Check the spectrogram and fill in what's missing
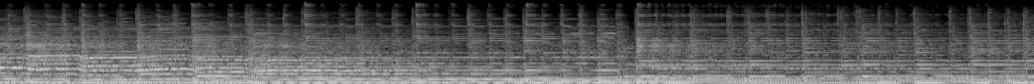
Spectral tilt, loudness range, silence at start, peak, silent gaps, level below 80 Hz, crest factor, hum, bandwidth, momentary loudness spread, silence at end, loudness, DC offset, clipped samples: -6 dB/octave; 4 LU; 0 s; -2 dBFS; none; -22 dBFS; 14 dB; none; 19 kHz; 5 LU; 0 s; -17 LUFS; under 0.1%; under 0.1%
